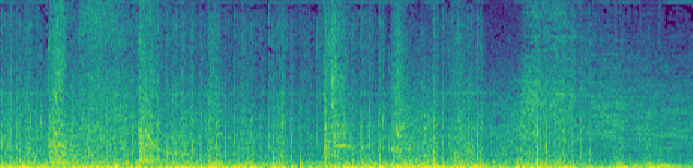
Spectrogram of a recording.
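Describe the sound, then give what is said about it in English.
Dozens of bullets striking an old motorhome: loud, dense, continuous gunfire with rapid overlapping impacts and a few heavier bursts standing out. “Dozens of bullets puncture the old motorhome.”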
